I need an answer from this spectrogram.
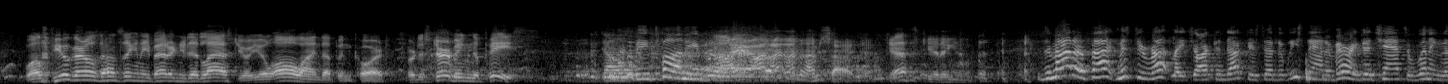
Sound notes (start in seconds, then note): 9.7 Brad laughs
